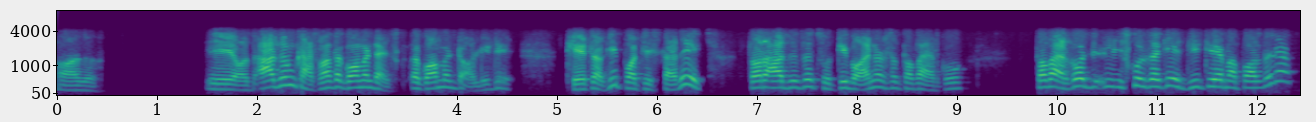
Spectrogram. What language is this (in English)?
Nepali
